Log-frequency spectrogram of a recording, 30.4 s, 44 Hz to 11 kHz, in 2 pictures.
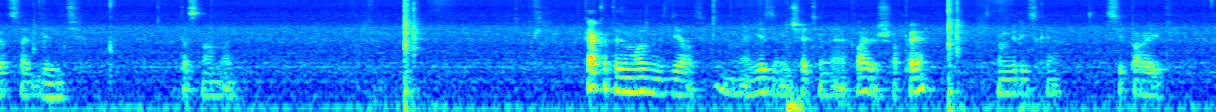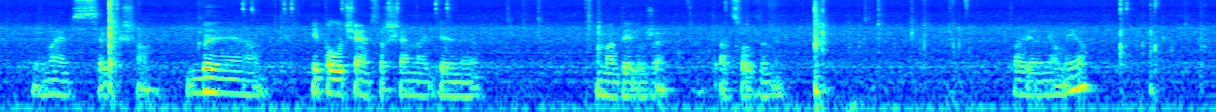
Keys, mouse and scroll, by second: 0.5 Tab, 1.4-2.7 middle drag, 5.1 p, 11.9 p, 17.6 Tab, 18.3 click, 18.8 click, 19.5 click, 20.1 click, 20.7 click, 22.6 g, 24.3 right click, 25.4 KP_7, 26.6 r, 29.2 ctrl+click, 29.7-30.3 middle drag.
